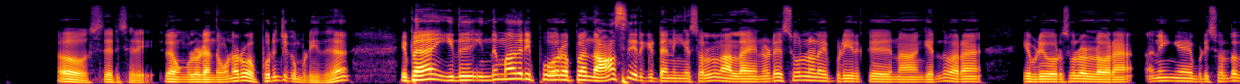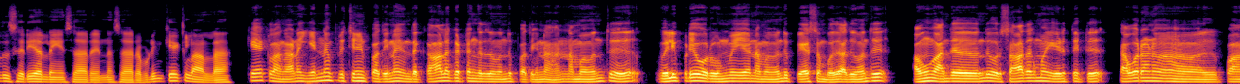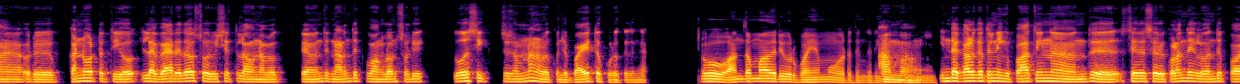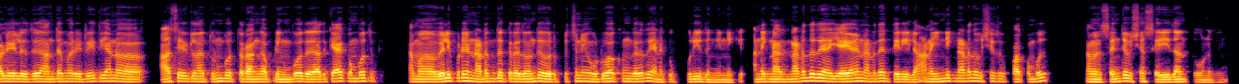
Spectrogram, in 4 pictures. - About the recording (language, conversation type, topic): Tamil, podcast, மற்றவர்களுடன் உங்களை ஒப்பிடும் பழக்கத்தை நீங்கள் எப்படி குறைத்தீர்கள், அதற்கான ஒரு அனுபவத்தைப் பகிர முடியுமா?
- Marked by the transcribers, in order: "உங்களோட" said as "அவங்களோட"; "ஆந்த" said as "அந்த"; drawn out: "தவறான"; "கிட்ட" said as "அவன வந் இவன்"; "நடந்துக்குவாங்களோன்னு" said as "நடந்துக்குவாங்கன்னு"; "காலகட்டத்துல" said as "காலகத்துல"; "விஷயத்த" said as "விஷியத்த"; "பாக்கும்போது" said as "பாக்கம்போது"; "விஷயம்" said as "விஷியம்"; "தோணுதுங்க" said as "தோணுது"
